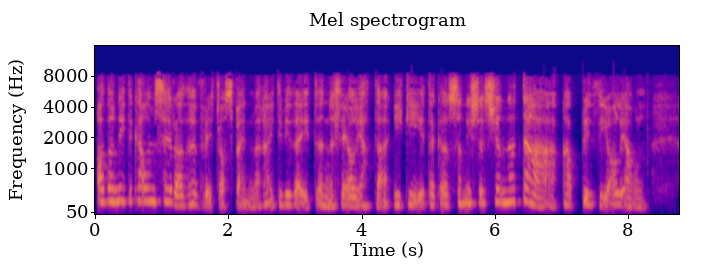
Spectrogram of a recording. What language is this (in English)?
Welsh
